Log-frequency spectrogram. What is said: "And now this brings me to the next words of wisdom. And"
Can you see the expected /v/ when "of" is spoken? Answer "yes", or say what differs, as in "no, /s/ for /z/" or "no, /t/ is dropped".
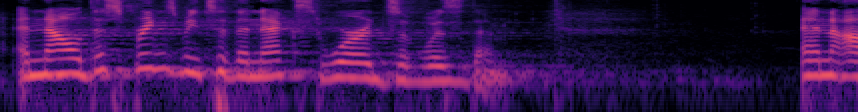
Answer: yes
